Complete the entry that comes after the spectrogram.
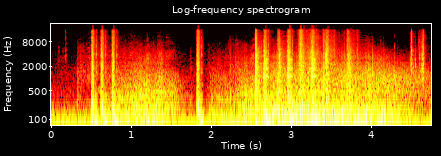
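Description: Rapid shotgun blasts in Call of Duty Black Ops zombies mode, a long-barrel shotgun firing in quick bursts of sharp, loud reports, several grouped close together, with no talk over them.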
